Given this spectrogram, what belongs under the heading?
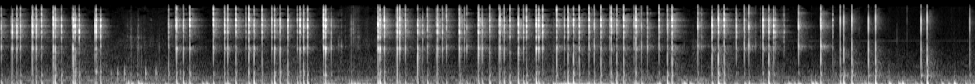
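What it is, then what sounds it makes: Glass jar tapped with fingernails. Long nails tap fast on the sides of a medium clear glass jar with a lid and a small label, held in one hand beside the mic. About fifty rapid, sharp, bright clicks come in uneven bursts with brief pauses. Each tap is dry and stops almost instantly, with very little low end.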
